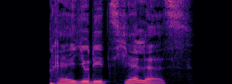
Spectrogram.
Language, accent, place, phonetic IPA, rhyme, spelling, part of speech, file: German, Germany, Berlin, [pʁɛjudiˈt͡si̯ɛləs], -ɛləs, präjudizielles, adjective, De-präjudizielles.ogg
- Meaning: strong/mixed nominative/accusative neuter singular of präjudiziell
